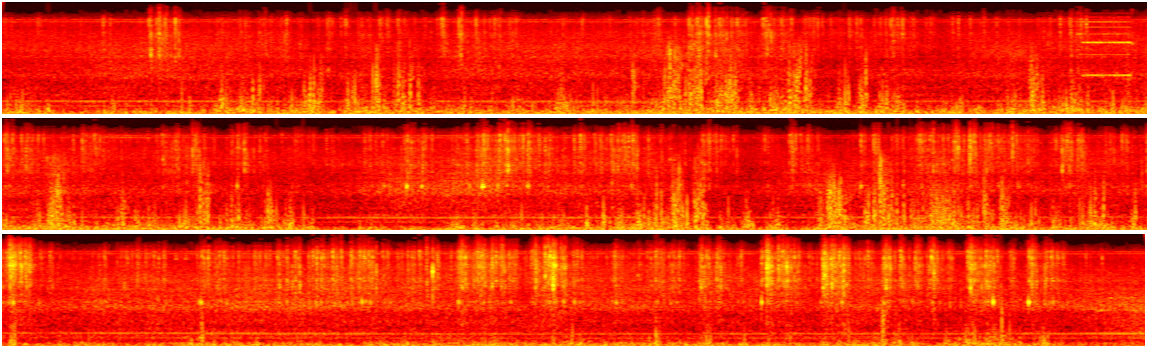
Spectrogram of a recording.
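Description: Bicycle tyres hum steadily on asphalt.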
